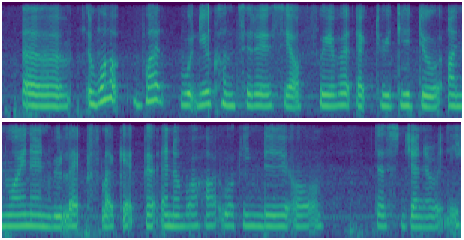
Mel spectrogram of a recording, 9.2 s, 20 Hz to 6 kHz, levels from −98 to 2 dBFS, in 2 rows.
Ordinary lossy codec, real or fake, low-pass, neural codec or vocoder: none; real; 5.4 kHz; none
